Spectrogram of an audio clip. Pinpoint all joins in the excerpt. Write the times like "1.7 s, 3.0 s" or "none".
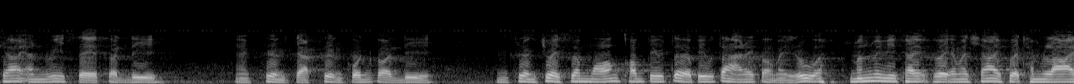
8.5 s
